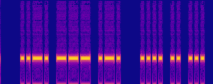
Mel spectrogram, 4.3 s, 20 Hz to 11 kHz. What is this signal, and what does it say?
Morse code, heard as a keyed tone, about 20 wpm, 1000 Hz. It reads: FOR HIS
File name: qotdfiles / 20wpm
